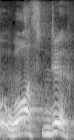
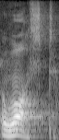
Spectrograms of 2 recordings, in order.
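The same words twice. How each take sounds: First: The ending sounds like d. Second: The ending sounds like t. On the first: The speaker calls it wrong. "इसको हमको वॉश्ड नहीं पढ़ना है" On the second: The speaker calls it right. "एंड में डी को ट पढ़ेंगे"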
